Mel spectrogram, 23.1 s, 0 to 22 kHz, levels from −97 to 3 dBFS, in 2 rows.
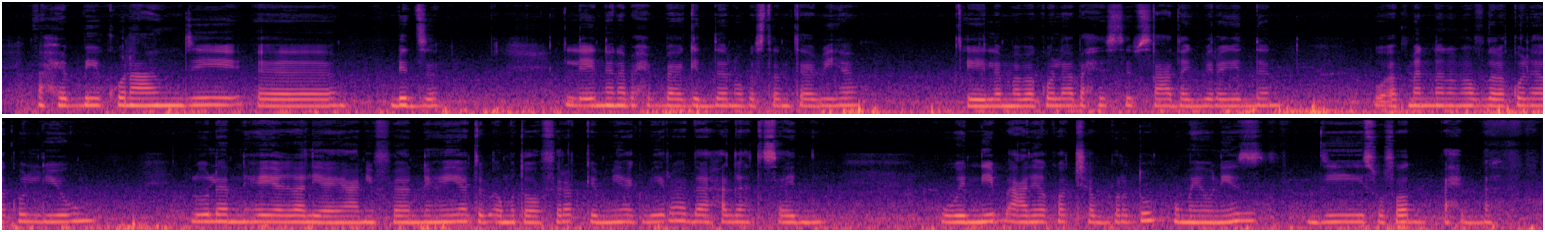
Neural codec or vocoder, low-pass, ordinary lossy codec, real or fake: none; none; none; real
